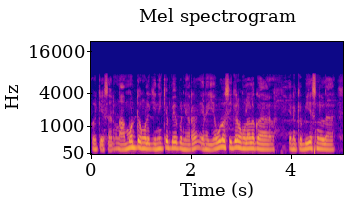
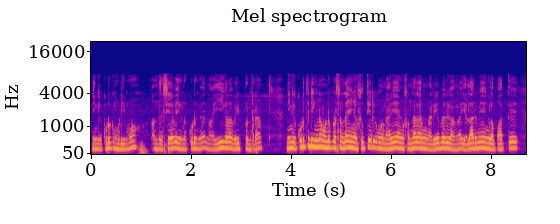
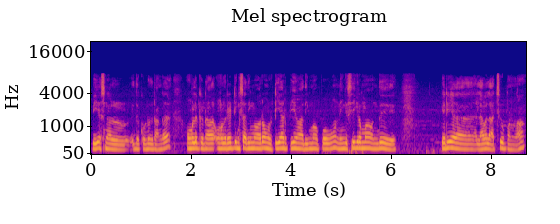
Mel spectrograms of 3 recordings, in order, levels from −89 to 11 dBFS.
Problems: none marked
